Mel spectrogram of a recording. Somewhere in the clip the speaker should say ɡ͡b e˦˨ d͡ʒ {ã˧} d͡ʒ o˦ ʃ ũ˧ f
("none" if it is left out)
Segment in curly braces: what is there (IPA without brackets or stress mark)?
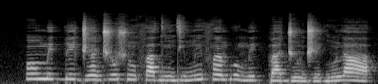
ã˧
